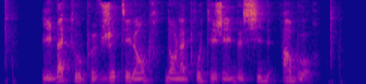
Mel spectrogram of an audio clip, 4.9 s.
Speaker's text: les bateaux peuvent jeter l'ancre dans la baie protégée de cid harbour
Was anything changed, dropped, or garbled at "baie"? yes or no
yes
